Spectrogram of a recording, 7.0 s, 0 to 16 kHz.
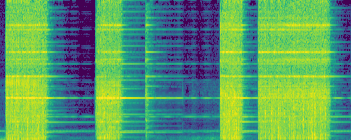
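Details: Antique Edwards doorbell after stripping all its old paint, tested one-handed: loud bright ringing in half- to 1.5-second bursts with clear ringing tails; healthy bell.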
